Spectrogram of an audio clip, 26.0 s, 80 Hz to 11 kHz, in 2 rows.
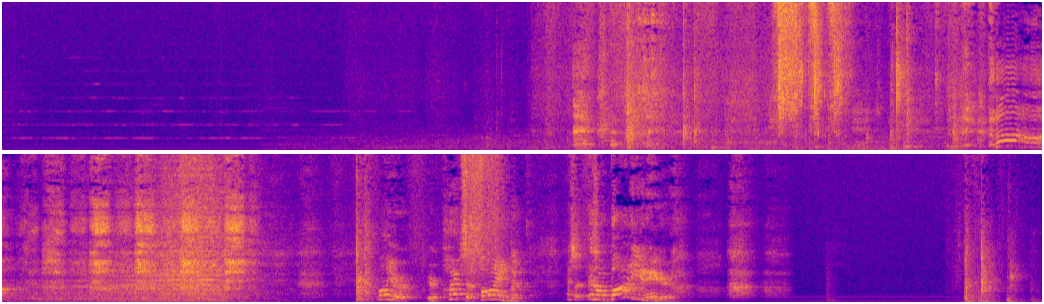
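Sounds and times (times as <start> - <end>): high-pitched ringing tone: 0.0 - 9.9
swooping sound: 3.3 - 17.8
clattering and noise: 3.4 - 19.2.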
